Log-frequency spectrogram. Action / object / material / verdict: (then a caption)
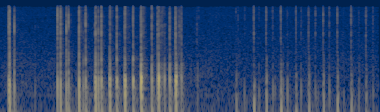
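tap / small cardboard box / cardboard / none. Fingertips and nails tap and scratch the top and front of a small, hollow white cardboard iPhone box standing on a table. A single tap is followed by a quick, dense run of hollow, mid-pitched knocks with bright nail clicks, then a short pause and a sparser string of softer taps. Each tap is dry and short, with almost no ring.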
